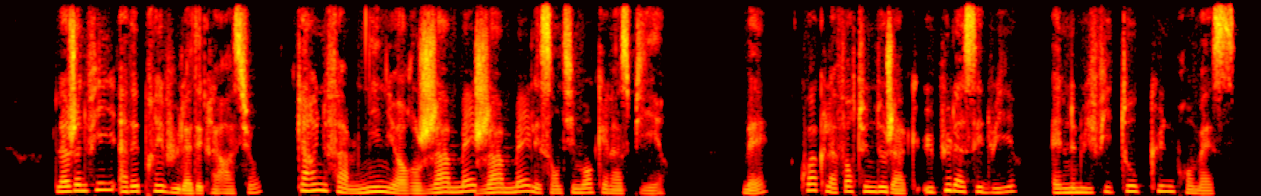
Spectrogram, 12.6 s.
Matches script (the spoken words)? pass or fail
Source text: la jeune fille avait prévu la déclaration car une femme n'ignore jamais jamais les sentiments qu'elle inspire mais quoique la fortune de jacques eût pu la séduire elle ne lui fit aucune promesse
pass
